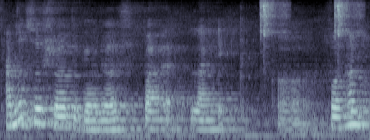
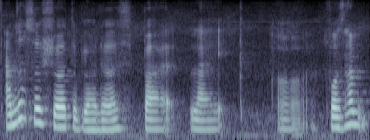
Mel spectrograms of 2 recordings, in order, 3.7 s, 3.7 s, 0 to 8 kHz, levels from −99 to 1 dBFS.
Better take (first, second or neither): second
